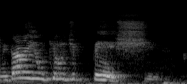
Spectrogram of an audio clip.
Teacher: eu engoli uma vogal, eu reduzi o meu ditongo a uma única vogal. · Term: redução de ditongos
